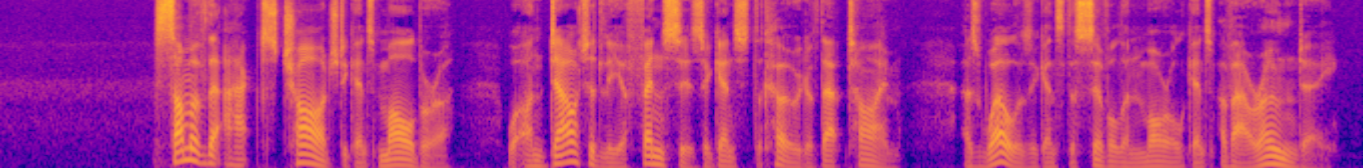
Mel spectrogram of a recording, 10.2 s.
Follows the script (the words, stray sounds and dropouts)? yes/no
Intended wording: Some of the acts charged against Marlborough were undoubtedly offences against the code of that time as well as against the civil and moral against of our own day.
yes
